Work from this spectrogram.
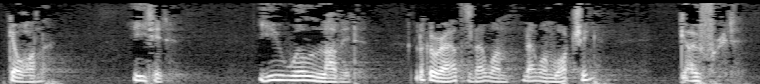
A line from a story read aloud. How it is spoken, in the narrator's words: the serpent at her side whispering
